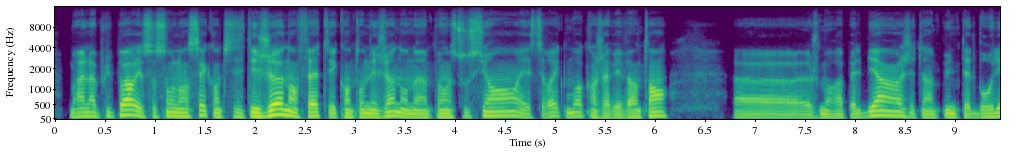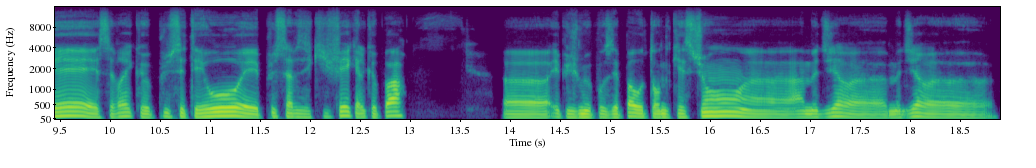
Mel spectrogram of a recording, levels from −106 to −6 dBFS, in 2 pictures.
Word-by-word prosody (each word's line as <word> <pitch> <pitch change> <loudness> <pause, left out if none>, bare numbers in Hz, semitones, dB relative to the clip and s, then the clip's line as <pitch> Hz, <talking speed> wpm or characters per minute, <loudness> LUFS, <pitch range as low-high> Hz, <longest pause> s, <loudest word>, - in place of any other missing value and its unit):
Ben 125 +2 0
la 130 -1 0
plupart, 150 +8 +4
ils 130 - +1
se 125 - -4
sont 130 +4 0
lancés 120 +6 +2
quand 120 -4 -3
ils 115 - -2
étaient 120 +4 +4
jeunes 160 +7 +8
en 135 - +5
fait 130 +2 +1
et 110 - -1
quand 105 0 -1
on 110 -1 +3
est 110 - +3
jeune, 135 +5 +3
on 105 -2 +2
est - - +2
un 105 0 0
peu 110 - -3
insouciant 135 +7 +1
et 110 -5 -1
c'est 105 +2 -9
vrai 125 +3 -1
que 115 - -4
moi 130 +2 0
quand 115 -3 -4
j'avais 105 0 -2
20 105 +3 -1
ans, 135 +1 +4 0.7
heu, 95 -1 -4
je 95 - -10
me 105 - +1
rappelle 100 +1 -3
bien, 145 +4 +4
hein, - - +3
j'étais 110 -5 -5
un 100 0 -1
peu 110 - -4
une 105 - +2
tête 100 +2 -4
brûlée 125 +4 +2
et 100 - -3
c'est 105 - -8
vrai 125 +4 -2
que, 110 -2 -5
plus 100 +5 -9
c'était 110 0 -3
haut 135 +2 +5
et 105 -4 +2
plus 120 - -9
ça 110 0 -4
faisait 105 -2 -6
kiffer 115 +8 -3
quelque 105 -5 -5
part. 140 +7 0 1.0
Heu, 95 -1 -2
et 110 -1 -7
puis 100 - -6
je 95 - -4
me 105 -1 +2
posais 100 +1 -5
pas 120 +5 0
autant 105 -2 -1
de 105 - -1
questions, 130 +6 0
heu, - - -2
à 100 -1 -5
me 100 0 -2
dire, 120 +5 -3
heu, 95 -3 -5
me 95 +1 -4
dire, 115 +4 -3
heu, 95 -3 -5
110 Hz, 240 wpm, -23 LUFS, 100-125 Hz, 1.0 s, jeunes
